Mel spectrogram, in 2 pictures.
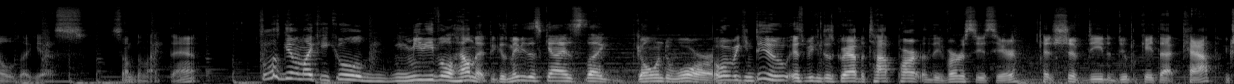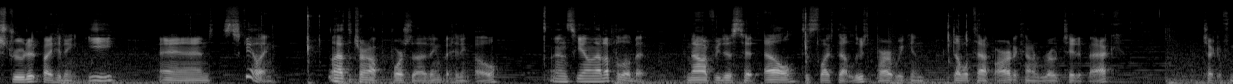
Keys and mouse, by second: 1.0 click, 1.0 g, 2.5 1, 8.2 b, 10.4 shift+d, 11.3 Escape, 12.2 Escape, 12.2 e, 14.1 s, 14.9 Escape, 15.4 o, 16.8 s, 18.2 click, 18.3 g, 19.3 l, 20.4 l, 21.8 r, 22.0 r, 23.6 middle click.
